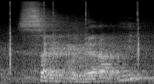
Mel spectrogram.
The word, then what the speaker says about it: psychotherapy: letter is p whereby the p is not pronounced every time we are saying these words the first word is psychology psychology we talk about a disease known as pneumonia pneumonia then we say pseudo we talk about psychiatrists psychotherapy psychotherapy psychotic then you talk about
